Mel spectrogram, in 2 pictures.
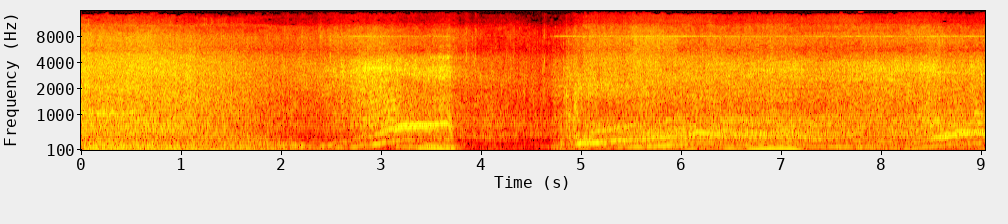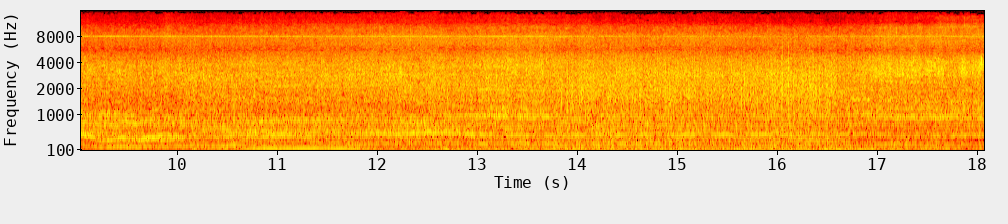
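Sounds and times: wind noise: 0.0 - 3.9, 8.4 - 18.0
water noise: 0.0 - 18.0.

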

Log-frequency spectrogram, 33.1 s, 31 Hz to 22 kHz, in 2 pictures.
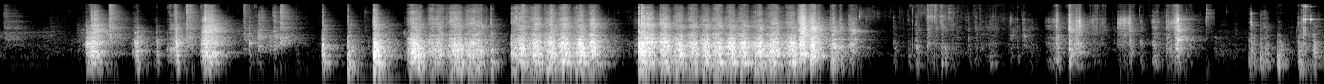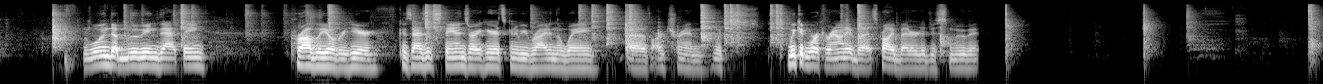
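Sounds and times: hand saw cutting drywall: 4.7 - 10.9
knocks and handling noise: 11.1 - 20.9.

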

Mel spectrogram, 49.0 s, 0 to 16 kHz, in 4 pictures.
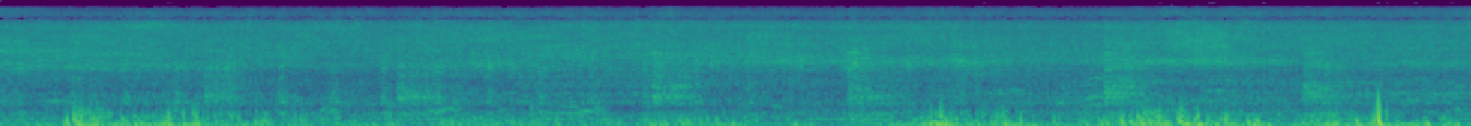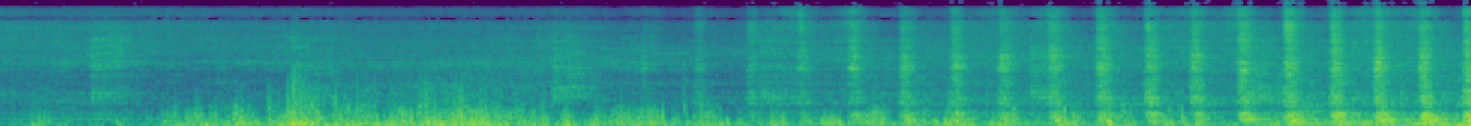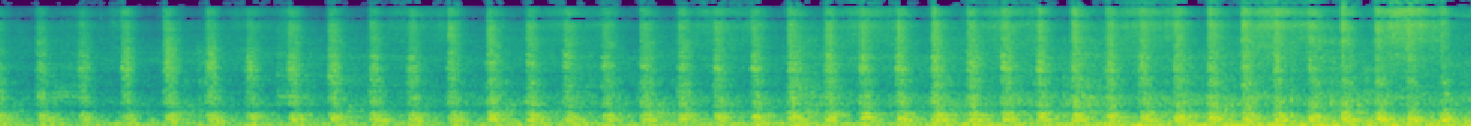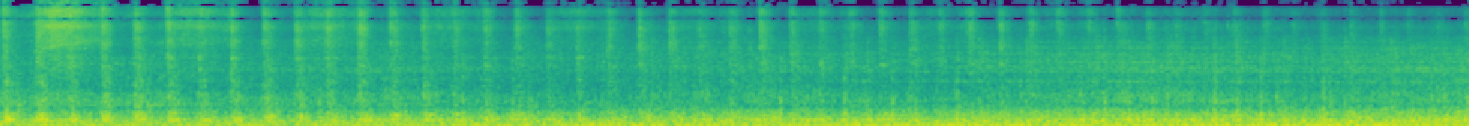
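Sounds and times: steam hiss: 0.0 - 49.0
steam locomotive chuffing: 0.0 - 49.0.

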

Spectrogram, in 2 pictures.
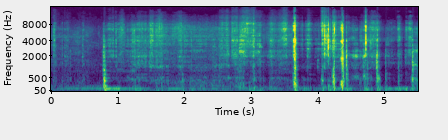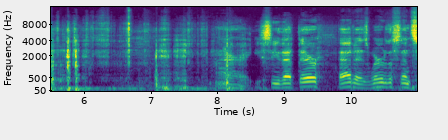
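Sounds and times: camera handling knocks and scrapes: 0.0 - 8.4
steady low hum: 0.0 - 11.0.

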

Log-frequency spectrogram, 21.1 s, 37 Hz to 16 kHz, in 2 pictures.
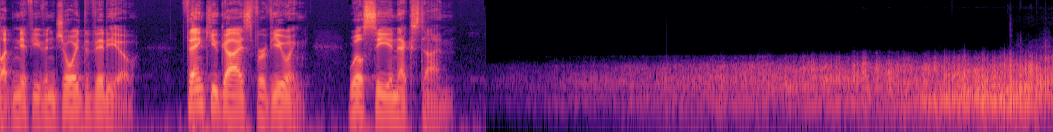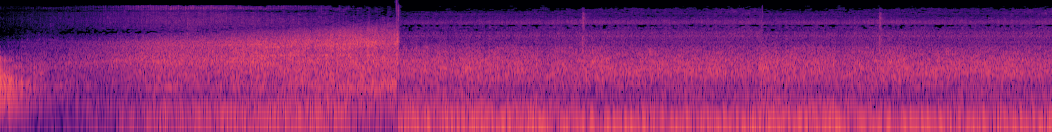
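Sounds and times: fighter jet engine noise: 10.1 - 21.0.

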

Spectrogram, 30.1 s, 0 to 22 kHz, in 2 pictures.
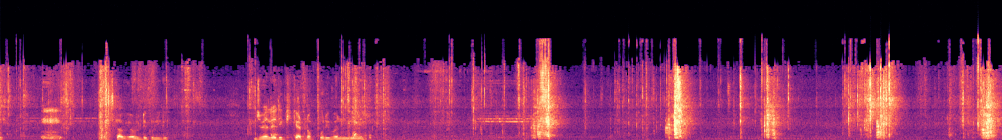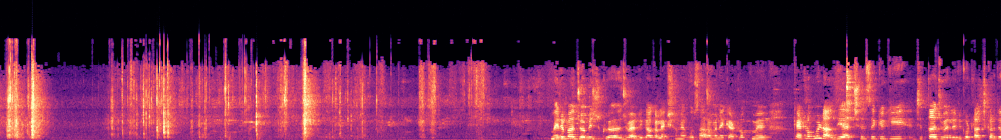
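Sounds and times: plastic binder pages turning: 0.0 - 15.9, 16.5 - 23.0.

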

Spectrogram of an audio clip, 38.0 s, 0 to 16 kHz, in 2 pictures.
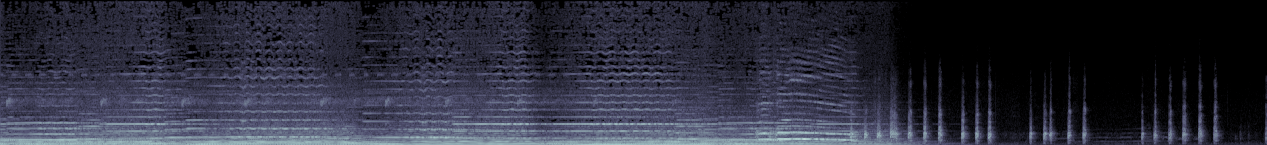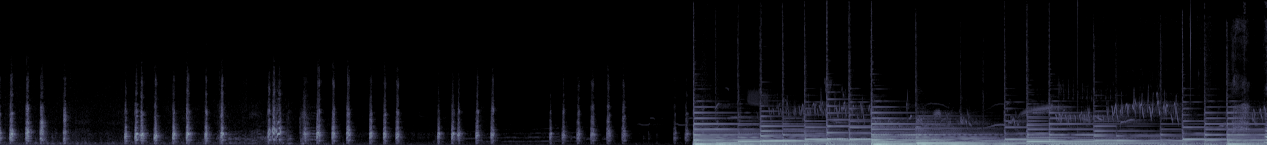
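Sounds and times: music: 0.0 - 13.9, 29.4 - 38.0
rooster crowing: 11.2 - 13.6
chickens clucking: 11.3 - 29.4.

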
